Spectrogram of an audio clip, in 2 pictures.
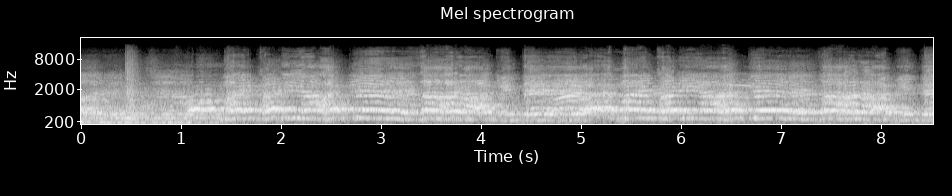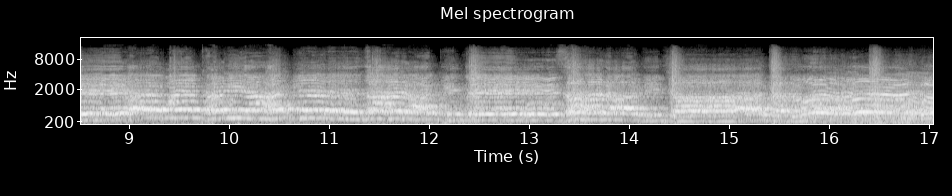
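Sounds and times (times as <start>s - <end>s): crowd of men chanting: 0.0s - 17.0s
lead reciter: 0.0s - 17.0s
chest-beating slaps: 0.4s - 0.8s, 13.4s - 14.8s, 15.4s - 16.9s.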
